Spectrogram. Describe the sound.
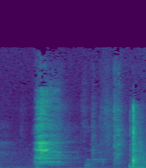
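A door being closed by one man behind another, heard as soft rustling bursts followed by a sharp thud near the end.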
